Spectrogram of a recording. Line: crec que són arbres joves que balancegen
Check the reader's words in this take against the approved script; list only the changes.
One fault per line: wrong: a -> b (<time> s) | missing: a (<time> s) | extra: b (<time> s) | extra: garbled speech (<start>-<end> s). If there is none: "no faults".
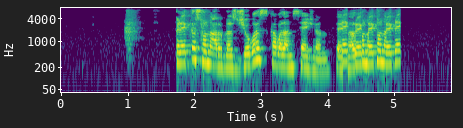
extra: garbled speech (4.1-5.1 s)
